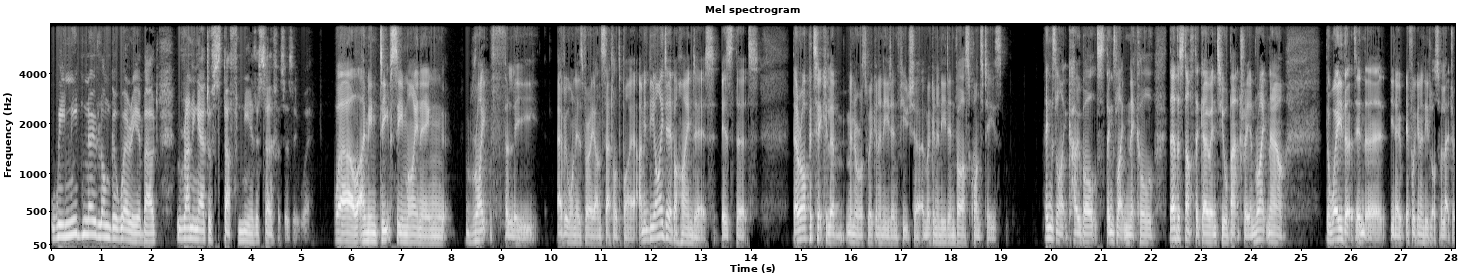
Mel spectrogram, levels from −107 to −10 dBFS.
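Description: Speech throughout carries a 100 Hz buzz from a resampler restarted on every block. Each 10 ms block, likely converted from 24 kHz to 16 kHz, gets edge errors. The waveform shows small steps every 10 ms, and the spectrogram shows regular vertical striations and 100 Hz harmonics wherever speech is present.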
